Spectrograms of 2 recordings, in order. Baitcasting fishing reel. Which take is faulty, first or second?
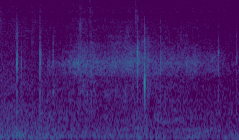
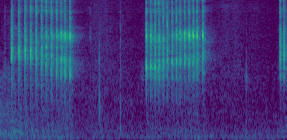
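first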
